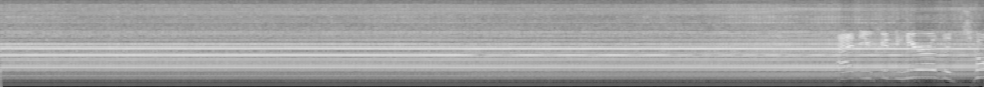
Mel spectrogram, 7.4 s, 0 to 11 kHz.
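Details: Harbor Freight air compressor with a worn, damaged pump, filling the tank from empty: steady motor hum wavers and sags as pressure builds, stalling and freewheeling, warbling near 90 psi; the fill took about 5:20 versus under four minutes when new.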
